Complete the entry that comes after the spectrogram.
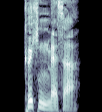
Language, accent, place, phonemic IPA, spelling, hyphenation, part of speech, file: German, Germany, Berlin, /ˈkʏçn̩ˌmɛsɐ/, Küchenmesser, Kü‧chen‧mes‧ser, noun, De-Küchenmesser.ogg
- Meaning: kitchen knife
